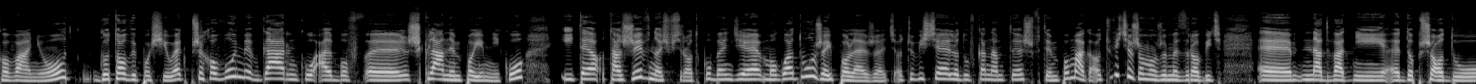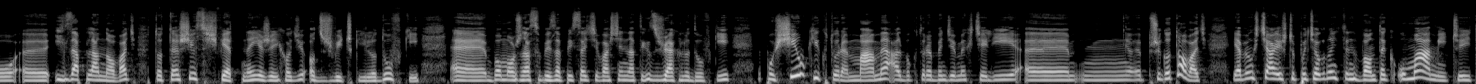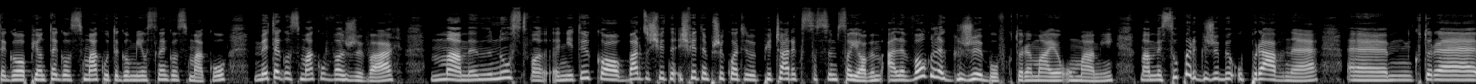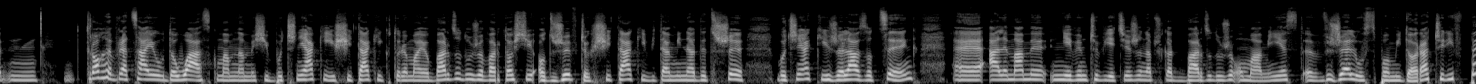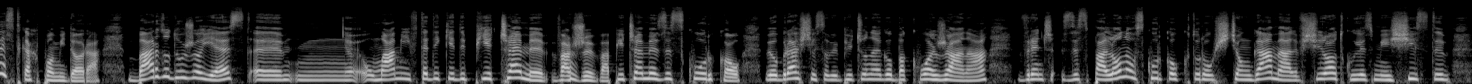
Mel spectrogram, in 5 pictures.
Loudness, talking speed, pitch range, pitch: -19 LUFS, 145 wpm, 195-240 Hz, 215 Hz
